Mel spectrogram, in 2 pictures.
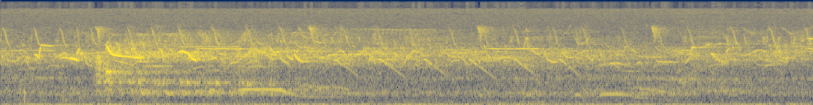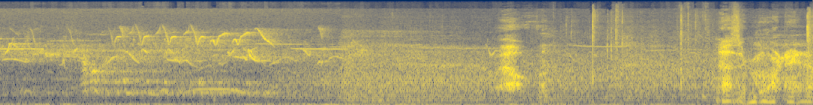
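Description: A wild turkey gobbler gobbles repeatedly in open Wisconsin woods, rattling calls at moderate distance, with faint sounds of hunters nearby and a couple of sharp knocks toward the end.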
